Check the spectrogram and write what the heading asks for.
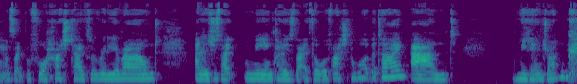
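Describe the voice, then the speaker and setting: A woman's voice: mid-range voice, fairly bright tone. A woman, answering viewer questions in a chatty, rambling vlog with lots of fillers and self-corrections. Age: 20s. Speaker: vlogger. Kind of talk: casual Q&A vlog.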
